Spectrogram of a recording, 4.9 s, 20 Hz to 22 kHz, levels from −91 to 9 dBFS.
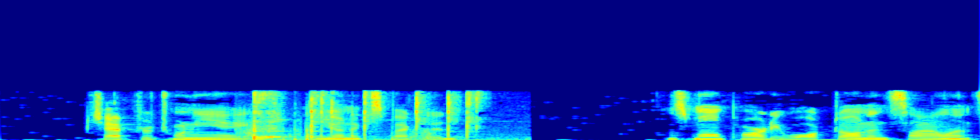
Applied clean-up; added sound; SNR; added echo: none; Fart; -1 dB; none.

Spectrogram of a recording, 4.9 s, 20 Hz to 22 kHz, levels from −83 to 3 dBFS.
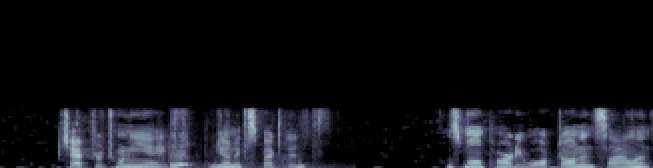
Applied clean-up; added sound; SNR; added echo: neural separator model SepFormer DNS4.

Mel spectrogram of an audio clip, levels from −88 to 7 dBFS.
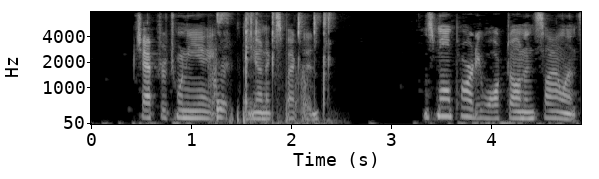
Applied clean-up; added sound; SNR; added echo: neural mask model Resemble Enhance denoiser.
